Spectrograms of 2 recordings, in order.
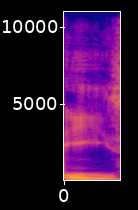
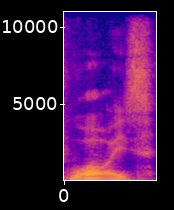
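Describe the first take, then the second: First: The name sounds like 'ease', with no w. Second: The name sounds like 'wise', starting with w. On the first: "you pronounce it ease, and that is the correct way to say it" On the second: "I look at it and I think it's Wise"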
